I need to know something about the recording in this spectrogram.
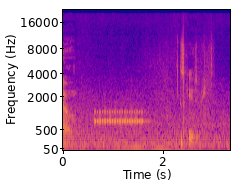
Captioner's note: phone ringing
